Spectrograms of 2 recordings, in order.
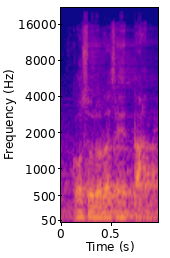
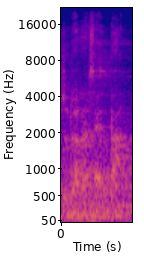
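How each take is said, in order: First: It is said bluntly and harshly. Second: It is said softly and gently.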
